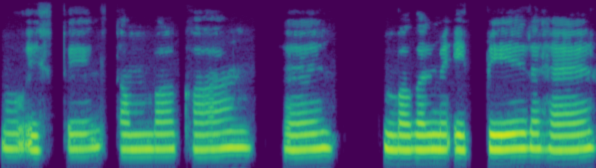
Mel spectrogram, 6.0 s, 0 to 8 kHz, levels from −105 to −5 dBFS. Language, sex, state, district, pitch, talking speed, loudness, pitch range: Hindi, female, Bihar, East Champaran, 230 Hz, 100 wpm, -23 LUFS, 225-240 Hz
